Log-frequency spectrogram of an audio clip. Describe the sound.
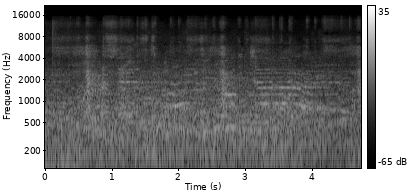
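Steady crowd murmur in a department store, with many overlapping voices chattering at a constant moderate level and faint shuffling movement mixed into the busy hum.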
